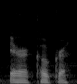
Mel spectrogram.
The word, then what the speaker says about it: Aarakocra: A large bird-like creature, an how do I pronounce that? Aarakocra.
